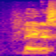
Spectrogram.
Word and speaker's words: Lagos: Lagos.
